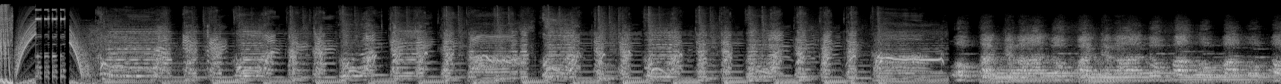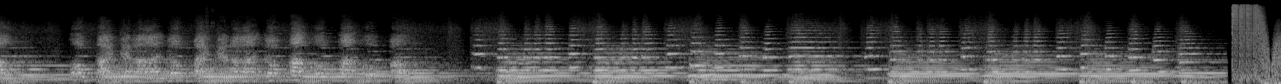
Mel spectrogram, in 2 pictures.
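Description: A musical medley of the Swedish children's song Små grodorna, originally a French military march, blending into an onion song, loud and continuous, opening with punchy staccato beats before the arrangement shifts twice to smoother melodic passages.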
